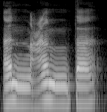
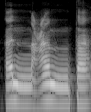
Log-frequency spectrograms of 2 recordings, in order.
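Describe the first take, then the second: No difference in how they are said.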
